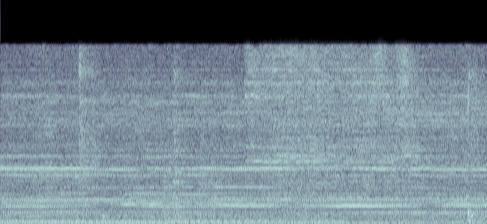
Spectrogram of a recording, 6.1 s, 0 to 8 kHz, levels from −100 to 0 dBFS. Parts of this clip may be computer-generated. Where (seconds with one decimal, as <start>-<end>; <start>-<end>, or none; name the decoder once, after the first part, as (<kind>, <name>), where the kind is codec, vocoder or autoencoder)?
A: 0.0-6.1 (vocoder, BigVGAN v2)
